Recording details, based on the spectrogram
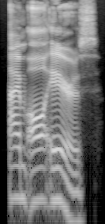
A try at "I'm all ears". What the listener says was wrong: Ears, not airs. What do you breathe in? What on the side of your head? Now say air. Like when there's air in your ear. No, say I have ear air. No, I can hear my ear air. I can hear the air.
